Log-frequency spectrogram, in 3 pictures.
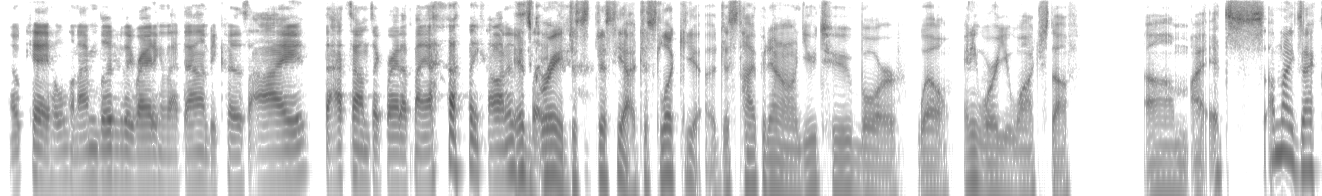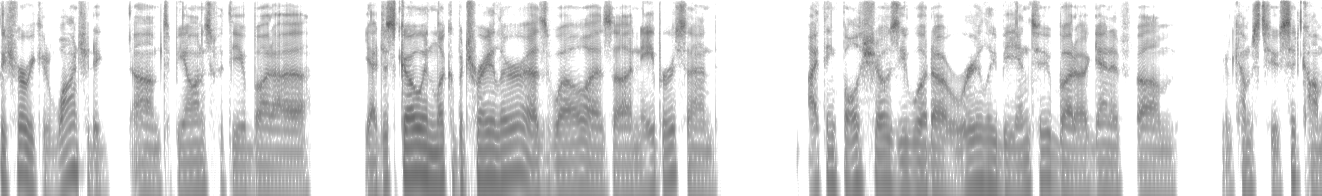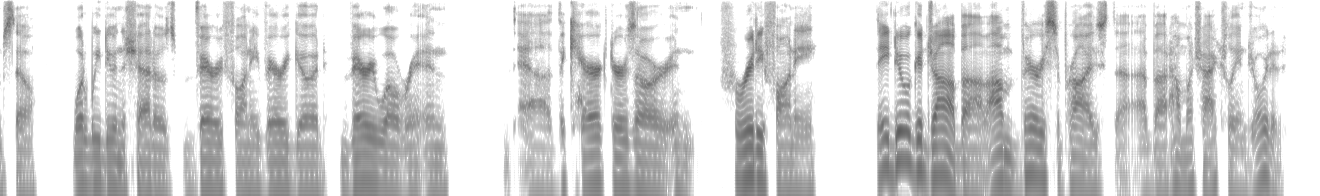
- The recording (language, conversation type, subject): English, unstructured, Which underrated streaming shows or movies do you recommend to everyone, and why?
- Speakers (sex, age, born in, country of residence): male, 30-34, United States, United States; male, 40-44, United States, United States
- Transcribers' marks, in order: laughing while speaking: "alley"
